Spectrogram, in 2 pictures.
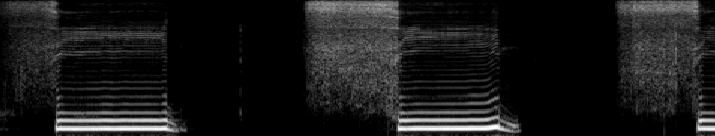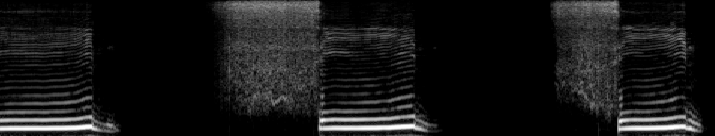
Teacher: যখন সিন বলবেন তখন মুখ ছড়ায়া যাবে এবং হালকা বাতাস বাইর হবে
